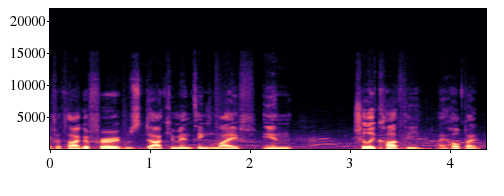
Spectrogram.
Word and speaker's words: Chillicothe: Matt is a photographer who's documenting life in Chillicothe, I hope I said it right, in Ohio.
